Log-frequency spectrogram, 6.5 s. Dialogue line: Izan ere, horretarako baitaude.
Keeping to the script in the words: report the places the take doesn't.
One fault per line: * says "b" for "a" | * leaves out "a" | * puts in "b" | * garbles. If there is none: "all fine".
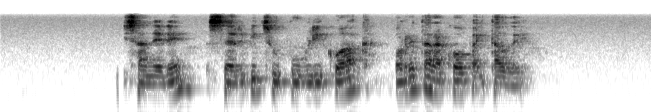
* puts in "zerbitzu publikoak"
